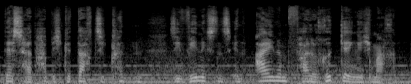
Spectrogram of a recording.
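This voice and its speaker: Insistent male journalist, mid-pitched actor's performance. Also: brisk, natural voice. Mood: indignant, pleading. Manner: earnest, argumentative. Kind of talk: radio drama acting. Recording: music behind the voice. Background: music.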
